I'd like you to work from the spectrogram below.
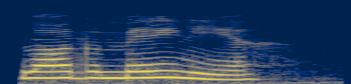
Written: logomania

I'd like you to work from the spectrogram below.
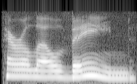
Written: parallel-veined

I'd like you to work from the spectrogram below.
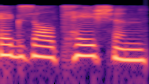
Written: exaltation

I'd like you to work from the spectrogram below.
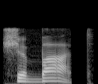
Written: Shabbat

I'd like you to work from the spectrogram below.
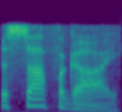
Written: esophagi

